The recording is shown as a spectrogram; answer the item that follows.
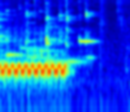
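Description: Telephone rings in for a radio show call, a loud, rapid warbling electronic trill lasting about a second, followed by a short fainter tone as it cuts off, with no talking.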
